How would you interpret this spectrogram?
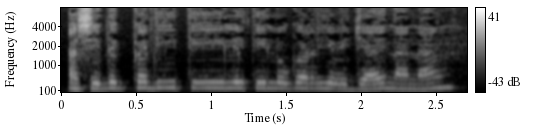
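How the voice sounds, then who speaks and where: An actor as a mellow, earnest Filipino schoolchild. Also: medium pitch, level tone, quick pace, lightly acted. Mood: curious, hopeful. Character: earnest, hard-up schoolchild pleading with mother. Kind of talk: Filipino radio drama acting.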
